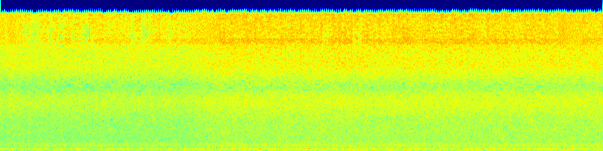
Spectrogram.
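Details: Honey bee swarm entering an empty hive late in the season: a dense, continuous buzzing drone with stacked humming tones and a slightly throbbing low rumble throughout.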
